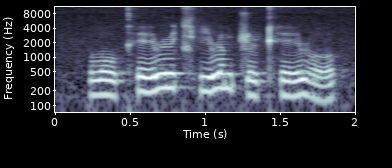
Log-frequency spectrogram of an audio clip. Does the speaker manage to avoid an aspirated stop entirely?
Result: no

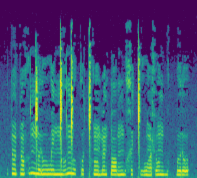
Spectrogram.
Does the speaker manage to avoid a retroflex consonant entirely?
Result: yes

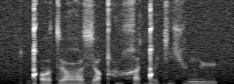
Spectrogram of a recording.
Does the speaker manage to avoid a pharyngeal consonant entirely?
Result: no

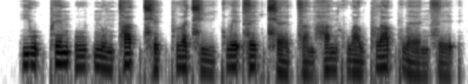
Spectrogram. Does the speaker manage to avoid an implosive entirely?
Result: yes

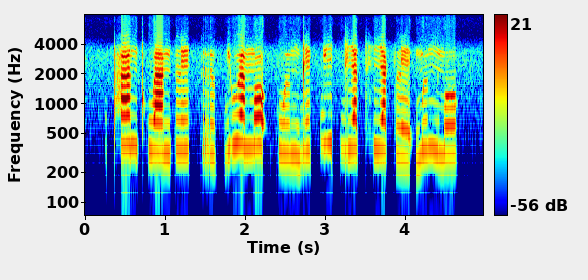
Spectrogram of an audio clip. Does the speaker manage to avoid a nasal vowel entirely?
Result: yes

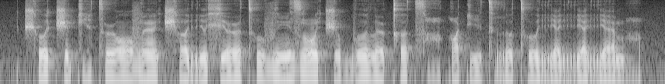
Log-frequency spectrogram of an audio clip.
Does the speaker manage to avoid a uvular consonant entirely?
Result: no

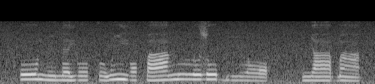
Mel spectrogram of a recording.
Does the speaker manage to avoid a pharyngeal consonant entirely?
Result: yes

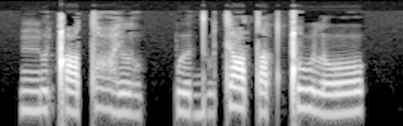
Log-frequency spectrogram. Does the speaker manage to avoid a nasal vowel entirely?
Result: yes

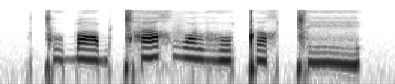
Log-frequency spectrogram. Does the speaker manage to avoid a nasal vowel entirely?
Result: yes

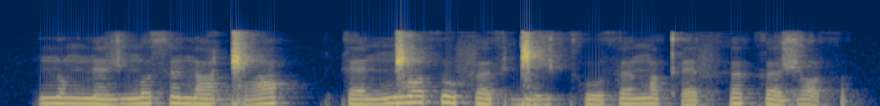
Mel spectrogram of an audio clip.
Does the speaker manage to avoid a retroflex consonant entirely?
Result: yes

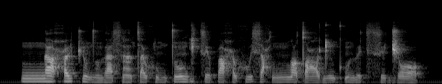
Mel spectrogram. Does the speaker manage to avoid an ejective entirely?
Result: no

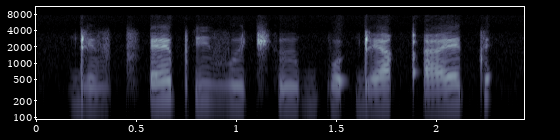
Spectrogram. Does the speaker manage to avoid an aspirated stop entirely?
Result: yes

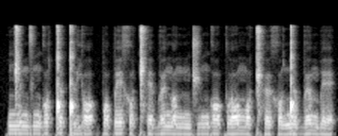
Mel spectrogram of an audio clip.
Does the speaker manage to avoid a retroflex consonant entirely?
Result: yes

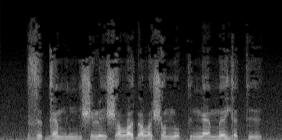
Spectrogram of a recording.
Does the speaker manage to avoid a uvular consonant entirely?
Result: yes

